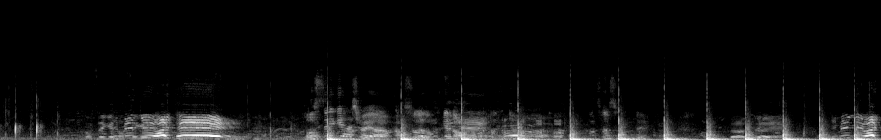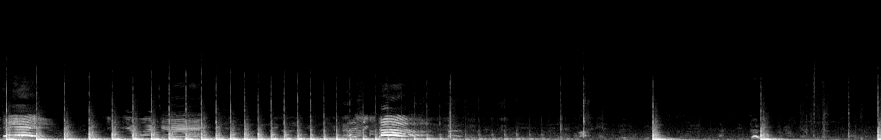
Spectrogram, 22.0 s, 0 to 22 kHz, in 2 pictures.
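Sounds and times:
drums beating a steady rhythm: 4.0 - 18.0, 19.2 - 19.7, 20.4 - 21.0
person shouting: 10.5 - 11.6, 15.4 - 16.4.

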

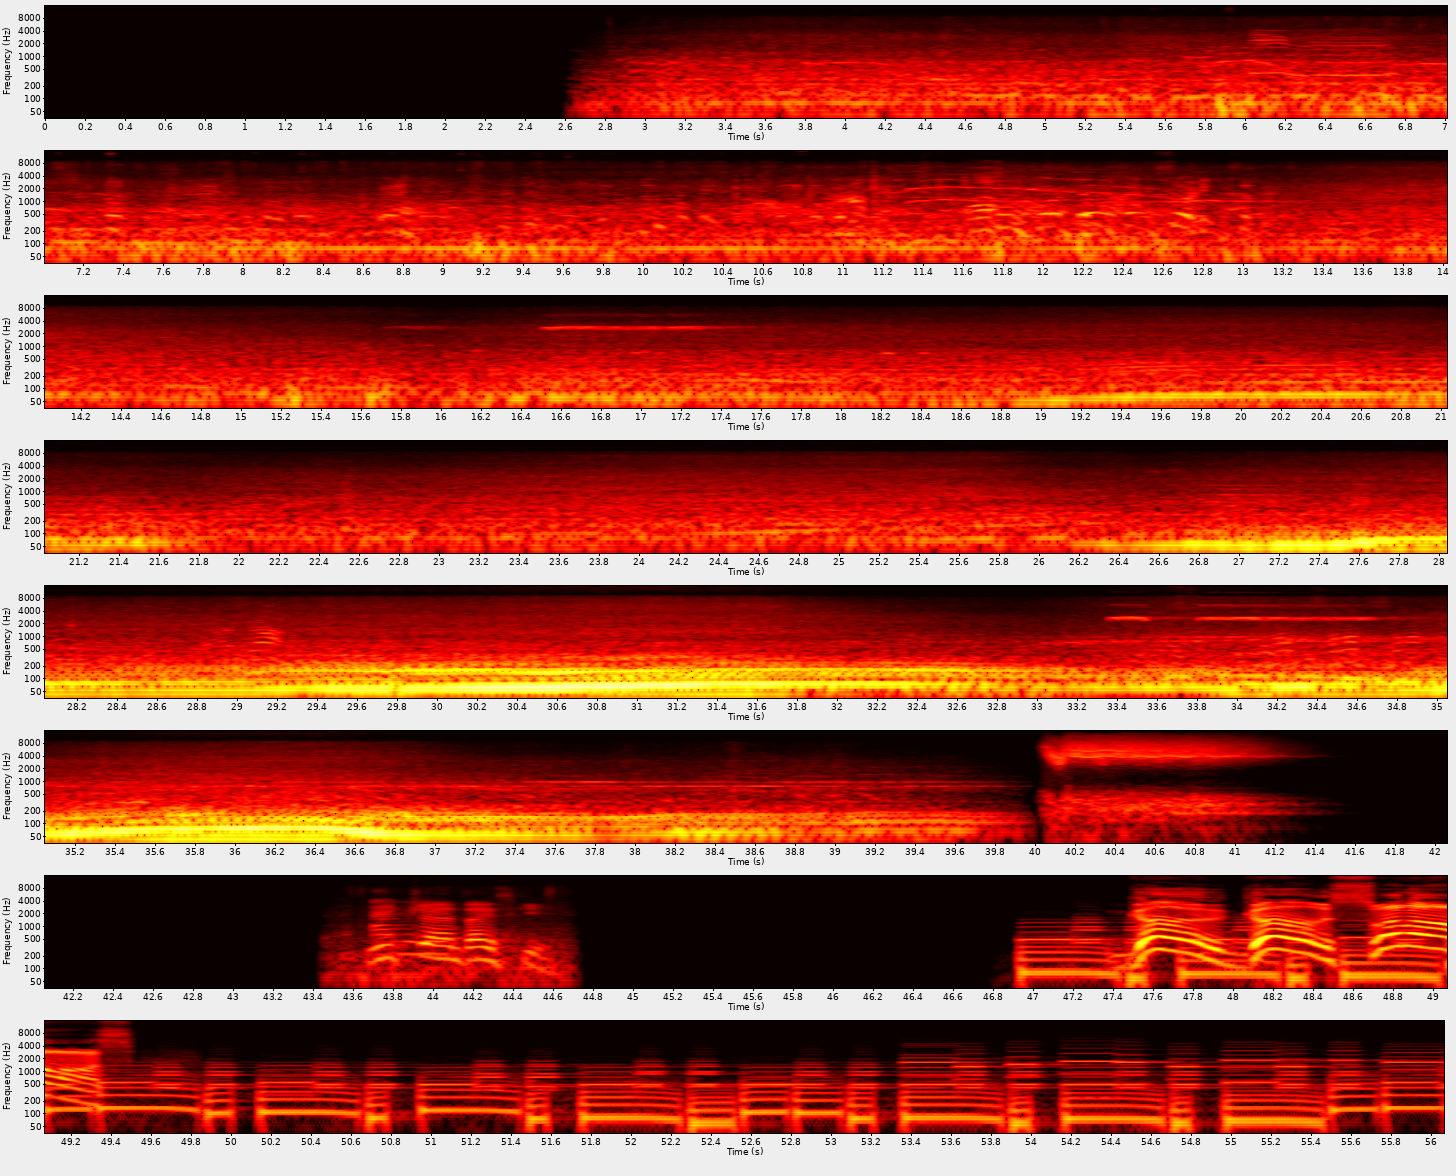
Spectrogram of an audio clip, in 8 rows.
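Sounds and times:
cars driving past: 2.7 - 40.0
short high-pitched beeps: 40.0 - 41.4.

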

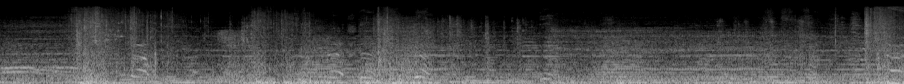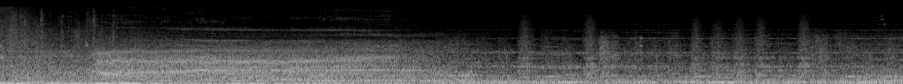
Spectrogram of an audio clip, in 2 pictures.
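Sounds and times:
dark tense orchestral music: 0.0 - 18.0.

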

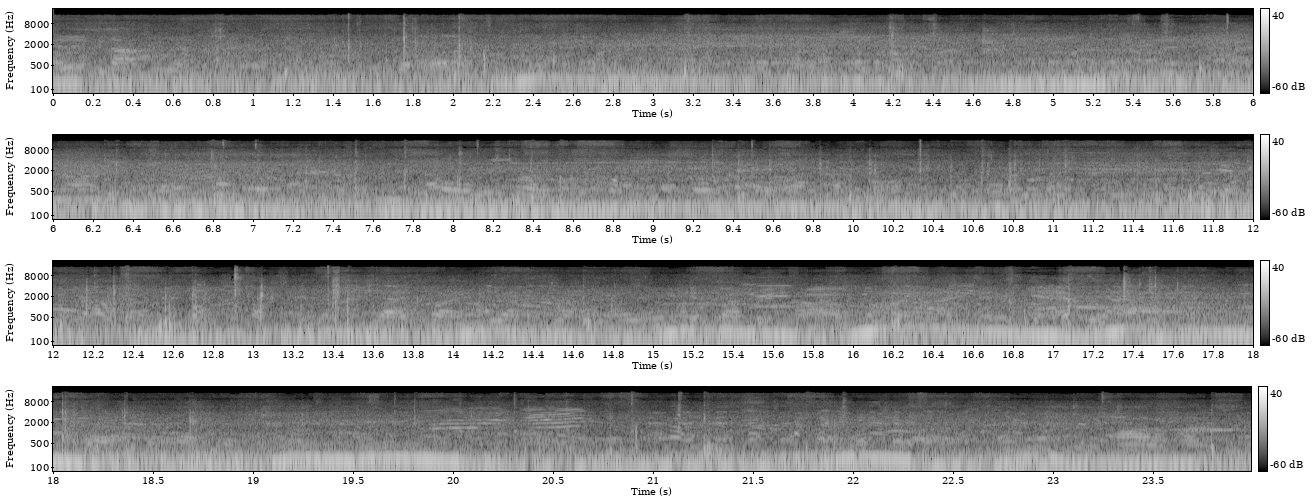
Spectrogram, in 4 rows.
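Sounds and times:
racing car engines: 0.0 - 23.9
spectators chatting: 0.0 - 23.9.

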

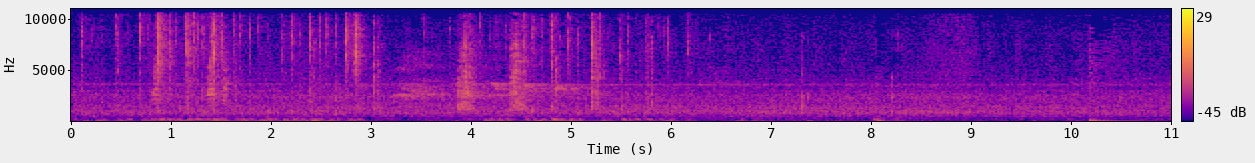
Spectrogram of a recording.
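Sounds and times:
computer keyboard typing: 0.0 - 3.2, 3.8 - 6.3.

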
